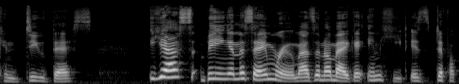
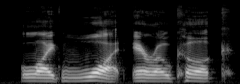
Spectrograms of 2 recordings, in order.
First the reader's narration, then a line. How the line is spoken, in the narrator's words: Zoro growls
